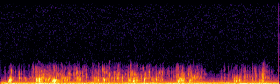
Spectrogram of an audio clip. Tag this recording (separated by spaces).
hydrophone submerged underwater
